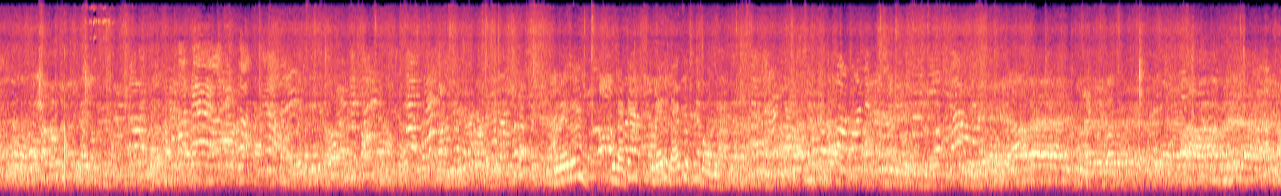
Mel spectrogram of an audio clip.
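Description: A crowd of men chants loudly together in an echoing hall.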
